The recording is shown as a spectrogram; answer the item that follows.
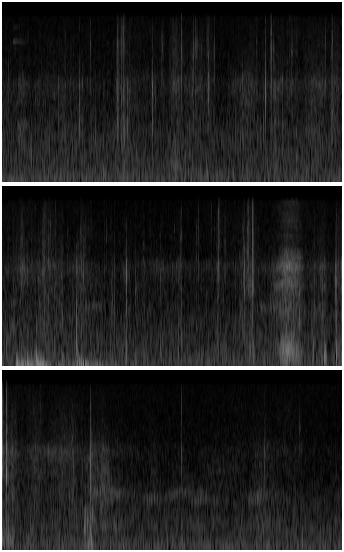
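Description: Rustling and scattered light clicks from handling the lower foot strap and buckle of a tree-climbing spur, with feet shifting on leaf litter. A dull thump comes about three and a half seconds in, and a louder rustle a little past halfway.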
